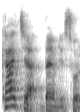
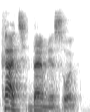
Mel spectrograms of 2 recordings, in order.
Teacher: Okay, so whenever we are addressing somebody, which is in this case is going to be Katya, sometimes we shorten it and kind of remove the last vowel. For example, in this case, we can say, instead of saying Katya, дай мне соль, we can say Кать, дай мне соль. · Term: shorten the addressee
